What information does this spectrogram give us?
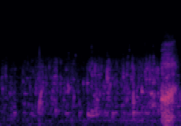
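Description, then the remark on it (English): Water in a stream trickles and burbles steadily, with a louder splash or slurp near the end as someone scoops a drink from the stream. No one speaks. “You better not drink out of that water.”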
